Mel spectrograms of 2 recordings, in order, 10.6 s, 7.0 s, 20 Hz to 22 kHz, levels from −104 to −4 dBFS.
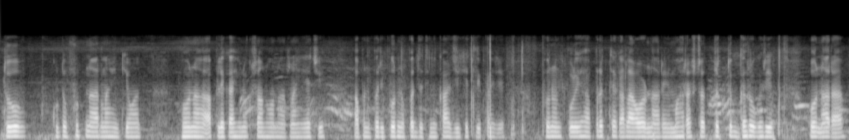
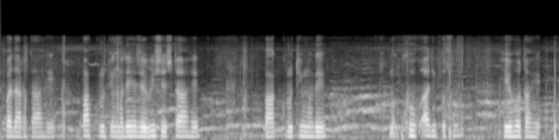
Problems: constant background noise, continuous background conversations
